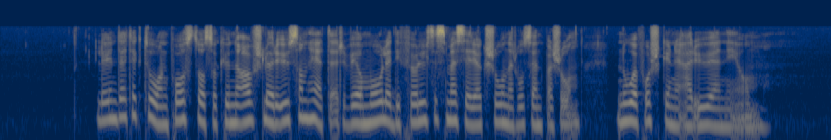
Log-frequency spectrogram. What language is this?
Norwegian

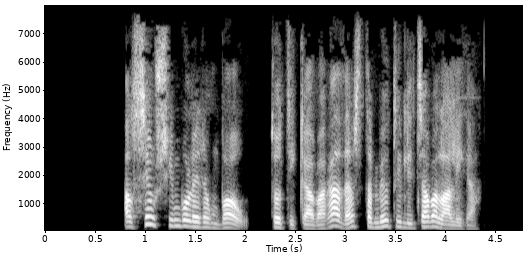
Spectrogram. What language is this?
Catalan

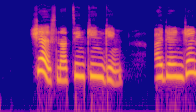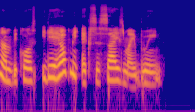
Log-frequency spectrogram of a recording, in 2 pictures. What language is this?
Nigerian Pidgin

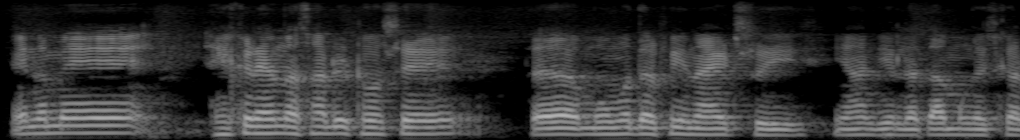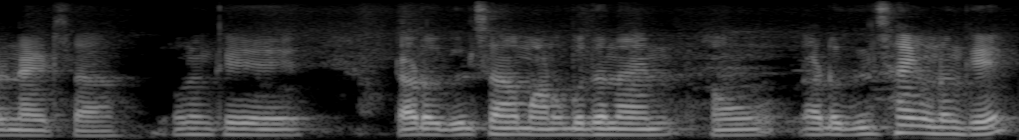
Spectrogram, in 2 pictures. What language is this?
Sindhi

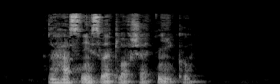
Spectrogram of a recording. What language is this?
Slovak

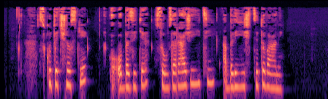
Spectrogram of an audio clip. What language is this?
Czech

